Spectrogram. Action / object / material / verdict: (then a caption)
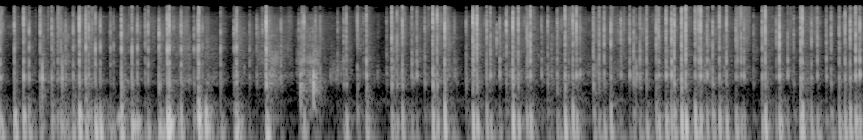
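tap / large softcover paper book / paper / none. Fingertips of both hands tap rapidly on the cover of a large, thin, blue, glossy softcover "Jazz Piano" music book held upright behind the microphones. The taps are quick, soft, low thuds with a dull, papery body and faint bright clicks, each dying away almost at once. They run in a dense, uneven patter, with brief pauses throughout.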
